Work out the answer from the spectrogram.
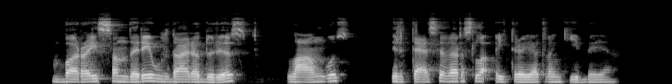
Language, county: Lithuanian, Kaunas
